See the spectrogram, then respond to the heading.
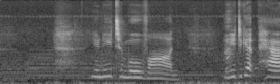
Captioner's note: sighs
